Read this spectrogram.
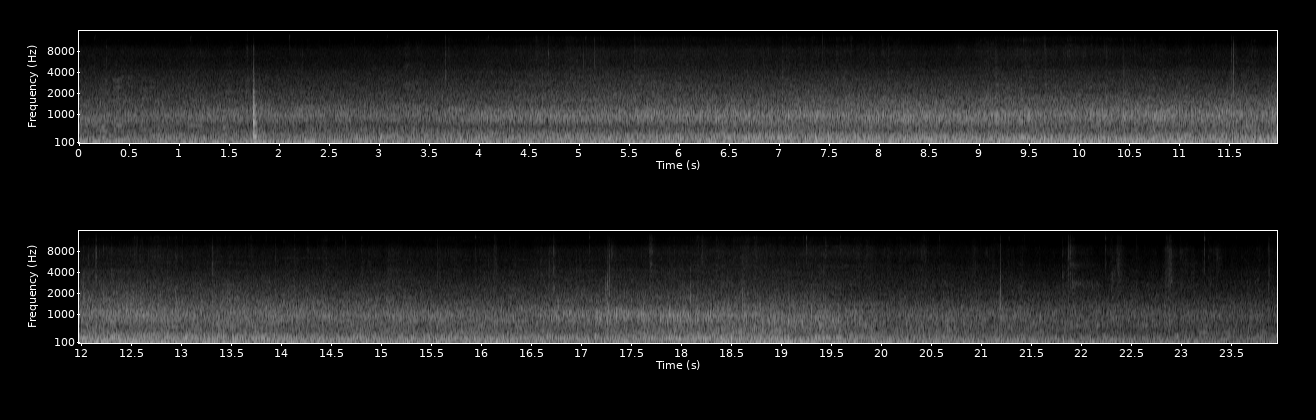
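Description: Traffic rumbles past on a city street at night.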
